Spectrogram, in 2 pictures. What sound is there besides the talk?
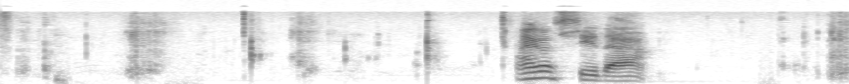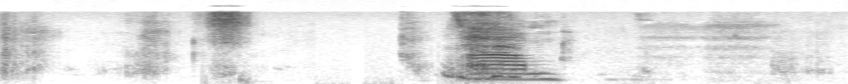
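chewing food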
